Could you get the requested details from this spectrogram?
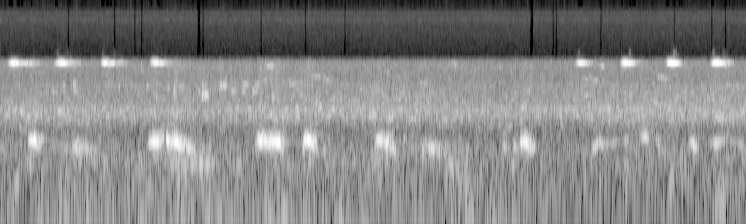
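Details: ["Common cuckoo heard in spring as the year's first, at breakfast: mellow low double hoots, clustered early then sparser, with high-pitched chirps from other birds at the start and end."]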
